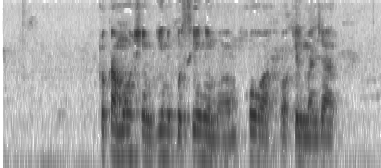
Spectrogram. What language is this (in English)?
Swahili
